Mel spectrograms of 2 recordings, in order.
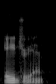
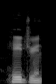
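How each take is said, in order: First: The name begins without an h sound. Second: The name begins with an h sound. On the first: The speaker calls it right. "it's Adrian" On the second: The speaker calls it wrong. "It's not Hadrian"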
